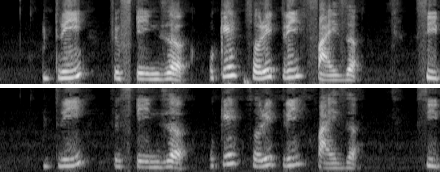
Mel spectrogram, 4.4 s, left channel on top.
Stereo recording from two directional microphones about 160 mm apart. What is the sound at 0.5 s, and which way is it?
A woman's voice, 45° left (ahead or behind).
